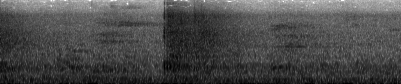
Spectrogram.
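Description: Echoing sports-hall ambience with faint background voices, and a short rushing burst of noise about one and a half seconds in.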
